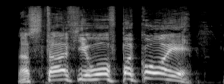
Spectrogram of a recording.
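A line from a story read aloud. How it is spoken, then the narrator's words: Shouted. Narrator (Russian): закричал Айк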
